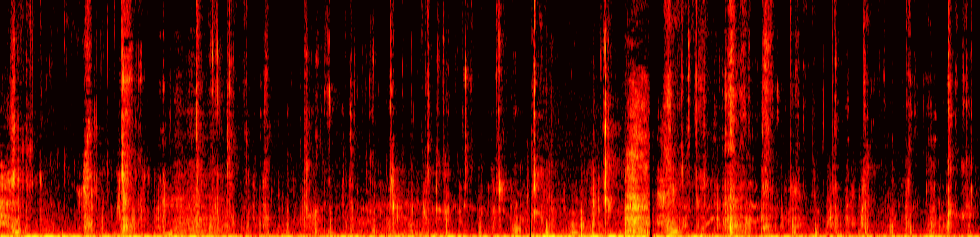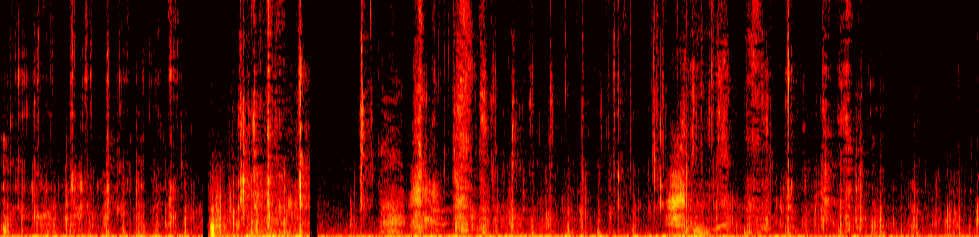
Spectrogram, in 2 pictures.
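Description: Close-miked eating sounds of a person biting and chewing braised pig trotter skin: a steady run of short smacks and clicks from the mouth.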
